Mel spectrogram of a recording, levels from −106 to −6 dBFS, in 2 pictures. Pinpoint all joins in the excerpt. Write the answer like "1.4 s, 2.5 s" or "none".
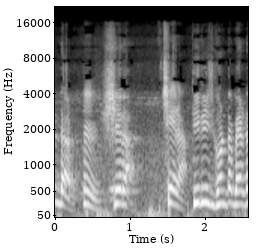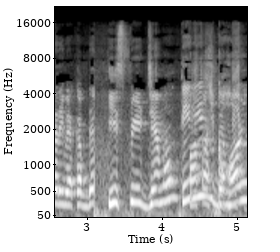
3.2 s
